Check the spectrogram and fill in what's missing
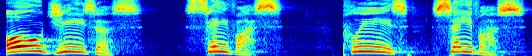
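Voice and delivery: drawn-out, imploring mock cry; imitated crowd shout. Preacher voices the crowd crying out to Jesus, mock shouting. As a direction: call it out slowly, as a crowd's plea. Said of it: "they're literally shouting out to Jesus".

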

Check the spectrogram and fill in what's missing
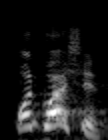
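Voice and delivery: loud, high, forceful demand; preacher booming Jesus' challenge; emphatic shout. Acted. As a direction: shout it out like a command.

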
